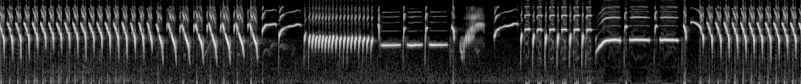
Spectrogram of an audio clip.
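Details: Canary delivering varied rolling song meant to coax young or silent canaries into singing: quick descending trills, a harsh buzzy burst, flat whistled tones, rising sweeps and a final fast trill.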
